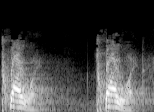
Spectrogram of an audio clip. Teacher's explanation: Light becomes unaccented. Light vanishes from the line. Normally, light would get an accent.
